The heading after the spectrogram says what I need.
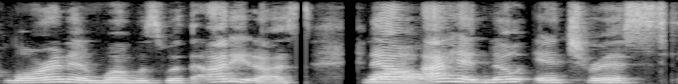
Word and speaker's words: Adidas: out of college by Adidas and it's actually pronounced so we know it is Adidas in the States but it's actually pronounced Adidas because it's someone's name it's AI dsler so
